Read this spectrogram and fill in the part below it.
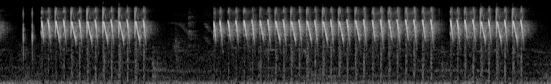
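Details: Cigun singing vigorously: repeated bursts of quick, sharp, high chirps in a rattling trill, with brief pauses between phrases.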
